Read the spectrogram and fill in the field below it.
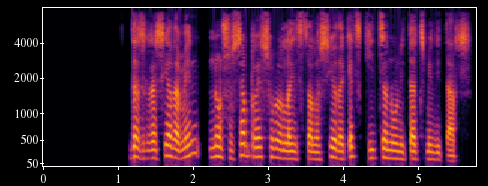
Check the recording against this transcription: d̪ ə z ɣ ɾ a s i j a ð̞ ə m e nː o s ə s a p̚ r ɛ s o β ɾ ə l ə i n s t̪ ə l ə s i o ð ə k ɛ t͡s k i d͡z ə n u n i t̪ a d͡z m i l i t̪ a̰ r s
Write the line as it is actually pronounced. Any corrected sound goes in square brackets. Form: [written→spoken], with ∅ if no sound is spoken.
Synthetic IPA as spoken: d̪ ə z ɣ ɾ [a→ə] s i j a ð̞ ə m e nː o s ə s a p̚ r ɛ s o β ɾ ə l ə i n s t̪ ə l ə s i o ð ə k ɛ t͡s k i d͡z ə n u n i t̪ a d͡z m i l i t̪ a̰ r s

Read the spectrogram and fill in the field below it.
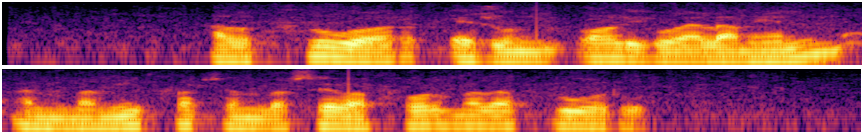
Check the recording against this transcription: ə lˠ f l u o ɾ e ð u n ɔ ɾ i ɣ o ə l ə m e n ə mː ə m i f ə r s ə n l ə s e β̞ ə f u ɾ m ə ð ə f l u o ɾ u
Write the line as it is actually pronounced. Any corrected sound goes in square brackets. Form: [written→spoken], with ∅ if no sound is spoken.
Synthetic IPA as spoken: ə lˠ f l u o ɾ e [ð→z] u n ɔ [ɾ→l] i ɣ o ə l ə m e n ə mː ə m i f ə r [s→z] ə n l ə s e β̞ ə f [u→o] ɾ m ə ð ə f l u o ɾ u

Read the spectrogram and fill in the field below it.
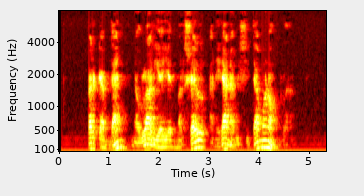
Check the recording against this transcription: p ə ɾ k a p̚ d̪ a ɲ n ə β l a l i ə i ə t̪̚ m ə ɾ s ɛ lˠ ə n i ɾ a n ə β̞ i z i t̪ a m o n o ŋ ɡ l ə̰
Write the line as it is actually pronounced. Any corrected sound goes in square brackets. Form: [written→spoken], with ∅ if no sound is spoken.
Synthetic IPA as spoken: p ə ɾ k a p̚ d̪ a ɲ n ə [β→w] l a l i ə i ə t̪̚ m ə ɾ s ɛ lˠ ə n i ɾ a n ə β̞ i z i t̪ a m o n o ŋ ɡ l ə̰

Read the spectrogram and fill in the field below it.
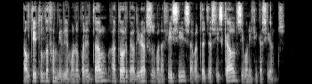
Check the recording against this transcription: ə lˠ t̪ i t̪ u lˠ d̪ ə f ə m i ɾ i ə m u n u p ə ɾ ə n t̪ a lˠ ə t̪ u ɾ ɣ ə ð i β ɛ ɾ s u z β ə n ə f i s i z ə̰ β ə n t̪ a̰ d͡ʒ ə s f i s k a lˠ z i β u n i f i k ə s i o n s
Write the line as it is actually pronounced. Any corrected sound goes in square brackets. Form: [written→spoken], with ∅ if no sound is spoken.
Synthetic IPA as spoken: ə lˠ t̪ i t̪ u lˠ d̪ ə f ə m i [ɾ→l] i ə m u n u p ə ɾ ə n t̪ a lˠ ə t̪ [u→o] ɾ ɣ ə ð i β ɛ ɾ s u z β ə n ə f i s i z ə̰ β ə n t̪ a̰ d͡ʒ ə s f i s k a lˠ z i β u n i f i k ə s i o n s

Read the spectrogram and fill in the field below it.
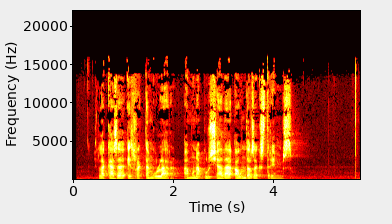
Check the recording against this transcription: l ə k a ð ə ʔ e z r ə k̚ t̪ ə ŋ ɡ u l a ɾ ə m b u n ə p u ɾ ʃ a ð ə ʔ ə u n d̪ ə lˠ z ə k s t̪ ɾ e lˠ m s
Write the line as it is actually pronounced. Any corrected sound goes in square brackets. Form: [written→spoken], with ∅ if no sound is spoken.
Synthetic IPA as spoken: l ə k a [ð→z] ə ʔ e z r ə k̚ t̪ ə ŋ ɡ u l a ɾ ə m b u n ə p u ɾ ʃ a ð ə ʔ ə u n d̪ ə lˠ z ə k s t̪ ɾ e [lˠ→∅] m s

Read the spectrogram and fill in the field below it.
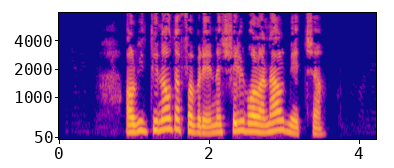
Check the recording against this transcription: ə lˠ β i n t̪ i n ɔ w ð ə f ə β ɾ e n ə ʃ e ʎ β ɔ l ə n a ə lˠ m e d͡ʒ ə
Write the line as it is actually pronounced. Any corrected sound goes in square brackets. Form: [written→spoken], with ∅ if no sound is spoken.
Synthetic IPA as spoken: ə lˠ β i n t̪ i n ɔ w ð ə f ə β ɾ e n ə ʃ e ʎ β ɔ l ə n a ə lˠ m e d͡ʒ ə

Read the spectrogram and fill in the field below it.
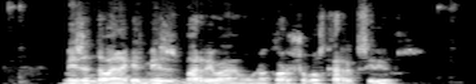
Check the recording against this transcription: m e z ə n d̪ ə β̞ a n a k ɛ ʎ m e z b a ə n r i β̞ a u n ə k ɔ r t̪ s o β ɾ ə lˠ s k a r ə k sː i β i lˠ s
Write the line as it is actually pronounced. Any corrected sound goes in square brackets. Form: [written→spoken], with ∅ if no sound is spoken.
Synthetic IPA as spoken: m e z ə n d̪ ə β̞ a n [a→ə] k ɛ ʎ m e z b a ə [n→∅] r i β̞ a u n ə k ɔ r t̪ s o β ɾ ə lˠ s k a r ə k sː i β i lˠ s

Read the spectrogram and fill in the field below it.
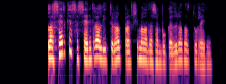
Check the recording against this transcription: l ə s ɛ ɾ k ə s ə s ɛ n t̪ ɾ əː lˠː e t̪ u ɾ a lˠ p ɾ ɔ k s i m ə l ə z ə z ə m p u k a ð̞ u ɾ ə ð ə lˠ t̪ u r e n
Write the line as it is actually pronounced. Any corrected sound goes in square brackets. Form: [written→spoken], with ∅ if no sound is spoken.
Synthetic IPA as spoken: l ə s ɛ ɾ k ə s ə s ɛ n t̪ ɾ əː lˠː [e→i] t̪ u ɾ a lˠ p ɾ ɔ k s i m ə l ə [z→ð] ə z ə m [p→b] u k [a→ə] ð̞ u ɾ ə ð ə lˠ t̪ u r e n

